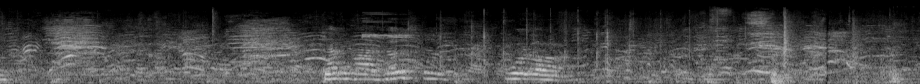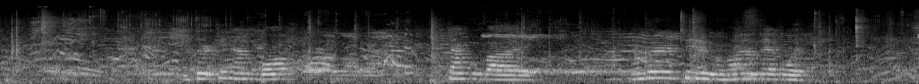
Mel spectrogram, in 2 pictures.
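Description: Adult spectators shout and cheer close by, outdoors.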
